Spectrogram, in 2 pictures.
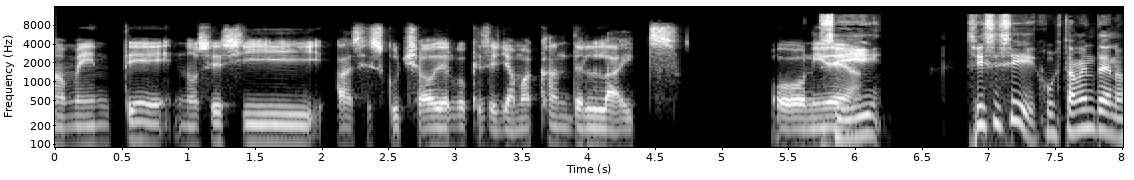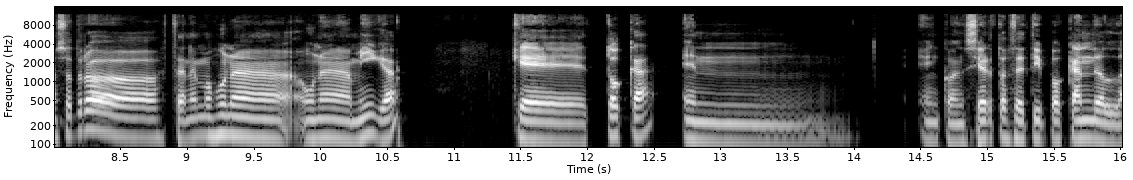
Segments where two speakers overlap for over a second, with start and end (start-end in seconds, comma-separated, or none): none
